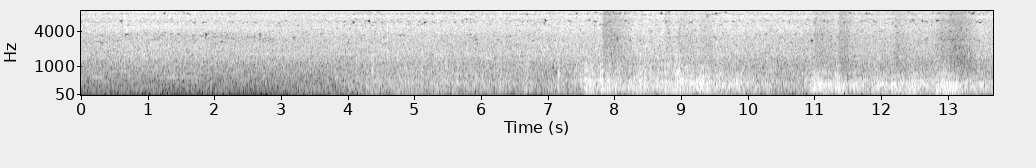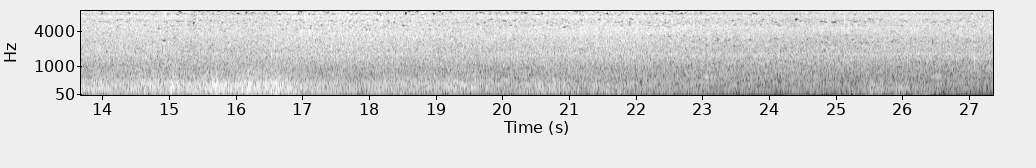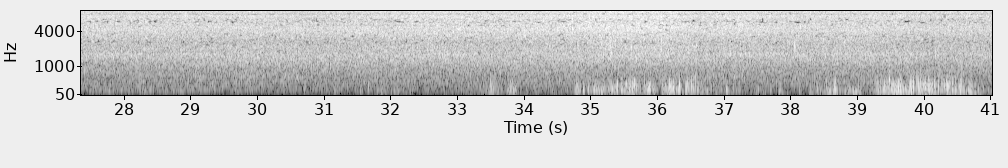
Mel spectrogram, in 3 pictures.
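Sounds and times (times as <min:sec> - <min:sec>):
heavy rain hissing: 0:00.0 - 0:41.0
low thunder rumble: 0:04.0 - 0:22.1.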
